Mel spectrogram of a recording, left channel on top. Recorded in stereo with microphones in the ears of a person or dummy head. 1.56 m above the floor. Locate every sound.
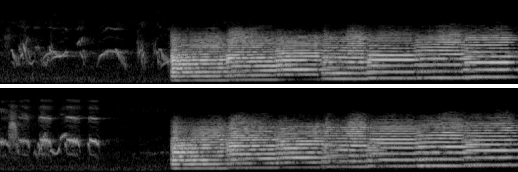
1.7 s a trumpet: 55° left (ahead or behind), 3 m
